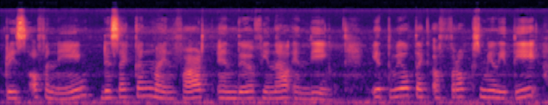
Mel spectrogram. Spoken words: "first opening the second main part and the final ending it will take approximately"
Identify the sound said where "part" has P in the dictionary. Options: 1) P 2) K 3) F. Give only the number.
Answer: 3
